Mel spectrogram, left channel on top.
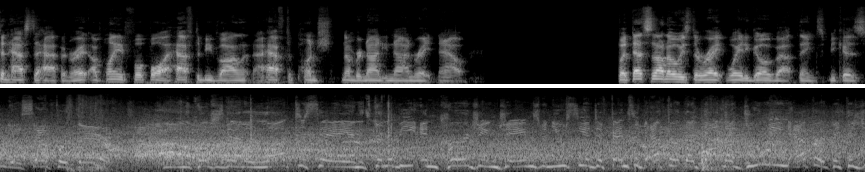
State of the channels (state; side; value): different; both; correlation 0.01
